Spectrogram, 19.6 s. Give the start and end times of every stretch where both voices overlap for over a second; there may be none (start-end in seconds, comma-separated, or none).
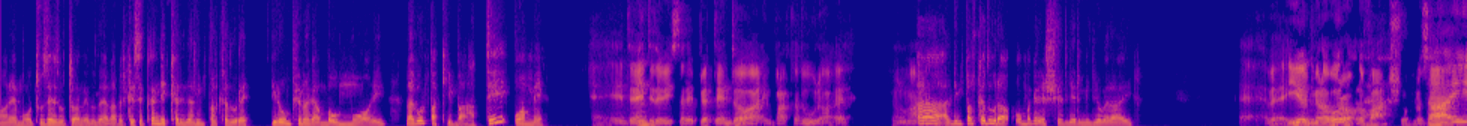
none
